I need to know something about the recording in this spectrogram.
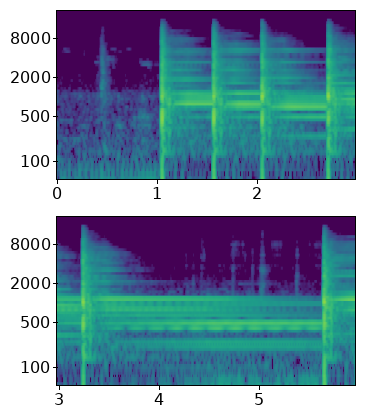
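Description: Steel targets ring after being hit.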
